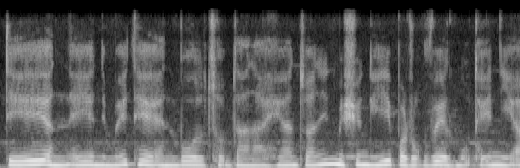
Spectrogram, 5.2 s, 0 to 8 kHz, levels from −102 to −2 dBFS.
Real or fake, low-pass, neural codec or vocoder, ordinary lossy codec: real; 7.2 kHz; none; none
